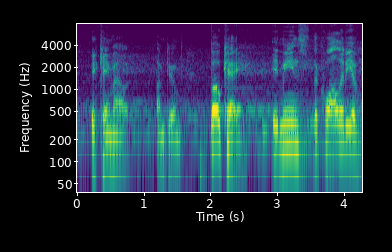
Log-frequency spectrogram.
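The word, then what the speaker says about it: bokeh: use a lot of blur or bouquet it's pronounced bouquet Boca is a city in Florida also known as God's waiting room that came out didn't it it came out I'm doomed bouquet it means the quality of blur now if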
